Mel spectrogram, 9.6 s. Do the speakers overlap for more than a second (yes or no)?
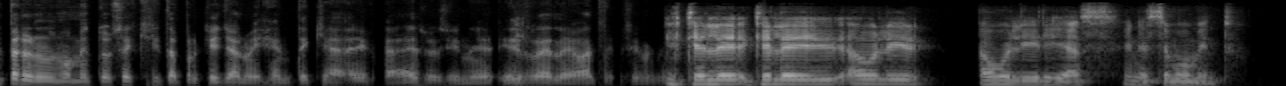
no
